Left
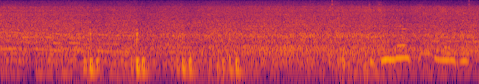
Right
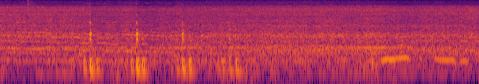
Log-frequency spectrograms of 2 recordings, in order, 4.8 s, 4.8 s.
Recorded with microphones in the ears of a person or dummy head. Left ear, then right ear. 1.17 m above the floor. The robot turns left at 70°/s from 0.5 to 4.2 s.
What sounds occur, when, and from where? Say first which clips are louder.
0.8 s tapping: left 2 dB; 70° right (ahead or behind); by 2.5 s 5° left (ahead or behind)
3.7 s a woman speaking: left 4 dB; 80° left; by 4.7 s 45° left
